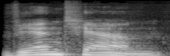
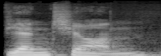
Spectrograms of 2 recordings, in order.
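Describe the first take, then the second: First: "Vientiane" in four syllables, vee-en-tee-ahn; British pronunciation. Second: "Vientiane" squeezed into two syllables, vyen-tahn; American pronunciation. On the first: Reading the Google British version aloud, four-syllable pronunciation. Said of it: "The British has four". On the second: Trying the Google American version, two-syllable pronunciation. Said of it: "The American pronunciation on Google has two syllables". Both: Shown as a demonstration.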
